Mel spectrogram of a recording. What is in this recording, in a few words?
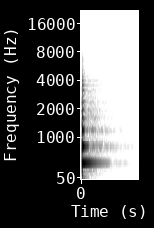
pluck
